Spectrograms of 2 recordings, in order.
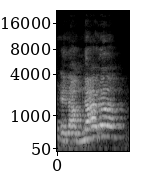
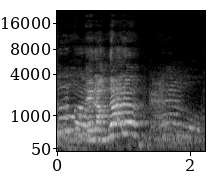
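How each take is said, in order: First: Said in the usual way. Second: Sassy, higher, louder, slow with a laugh; with attitude. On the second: Shown as a demonstration. Teacher leads the chant with laughing attitude. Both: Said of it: "Come on, say it with an attitude".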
